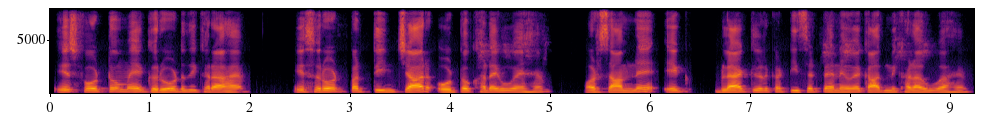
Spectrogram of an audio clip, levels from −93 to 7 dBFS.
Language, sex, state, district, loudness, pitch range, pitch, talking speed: Hindi, male, Jharkhand, Palamu, -18 LUFS, 150-165 Hz, 160 Hz, 195 wpm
